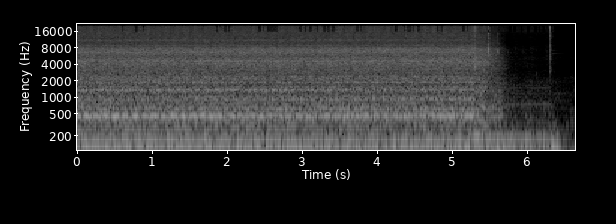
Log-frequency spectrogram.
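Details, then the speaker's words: Freshly built K24 engine just reinstalled in a Honda CRX, cranked with injectors disconnected and spark plugs out. Even, steady starter spin, free and consistent, with no knocking or internal noise, a healthy rotating assembly. "good news is the engine sounds very consistent guys I hope you guys heard that there's like no noise at all it just sounds like a free spinning engine no no type of knocking or noise coming from inside"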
